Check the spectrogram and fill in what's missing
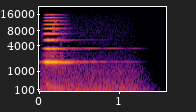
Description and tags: Gate Squeak 03
Gate Squeaking, Variation 3 of 3.
close, door, gate, house, metal, open, squeak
